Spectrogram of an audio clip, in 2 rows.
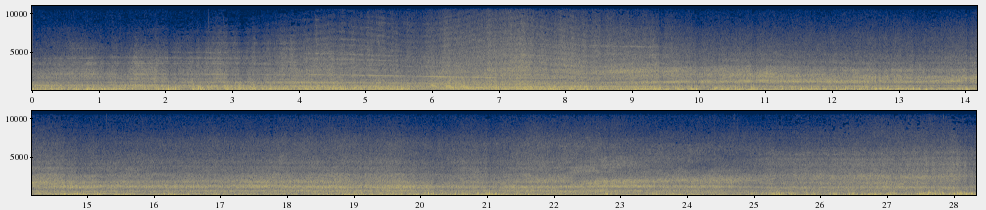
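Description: Airbus A321 airliner's jet engines running on final approach and landing: a continuous jet roar, with a thin whine that falls in pitch as the aircraft passes.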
